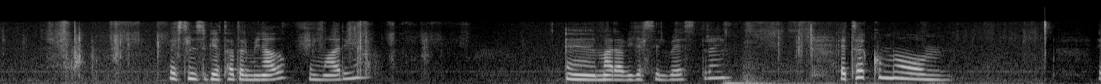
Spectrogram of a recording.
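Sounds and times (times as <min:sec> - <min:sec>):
paper sheets rustling: 0:00.2 - 0:02.3, 0:03.0 - 0:04.8, 0:07.3 - 0:08.3
woman speaking: 0:01.7 - 0:03.7, 0:05.7 - 0:07.5, 0:08.4 - 0:09.6.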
